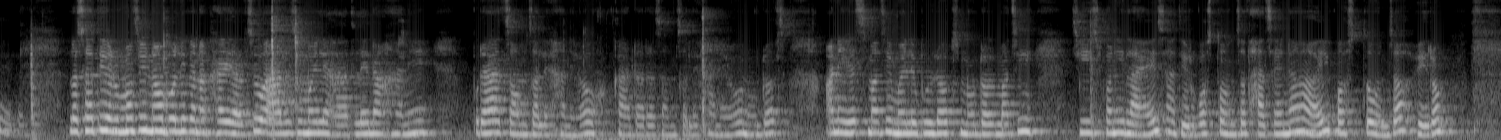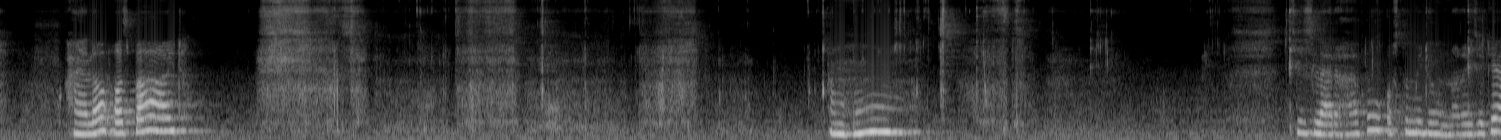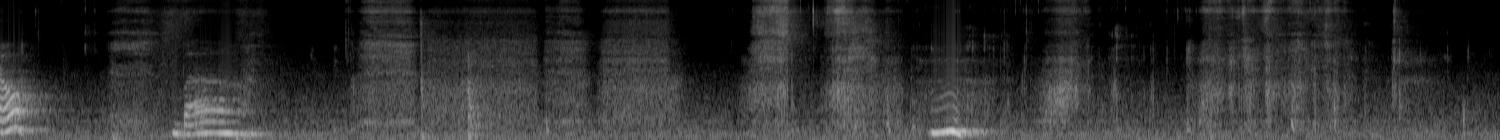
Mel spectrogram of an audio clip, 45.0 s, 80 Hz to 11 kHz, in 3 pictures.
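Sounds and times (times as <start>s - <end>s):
chewing and mouth noises: 18.1s - 28.1s, 37.5s - 44.9s
noodles slurped and chewed: 40.0s - 44.5s.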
